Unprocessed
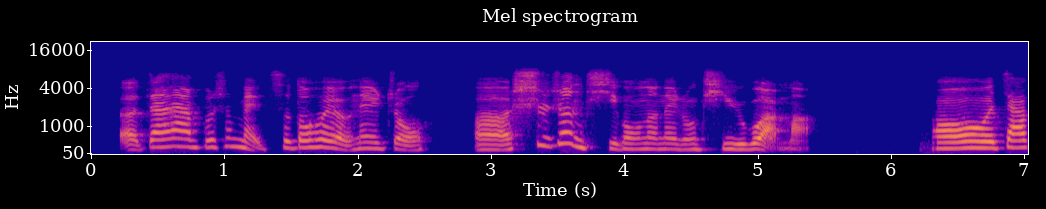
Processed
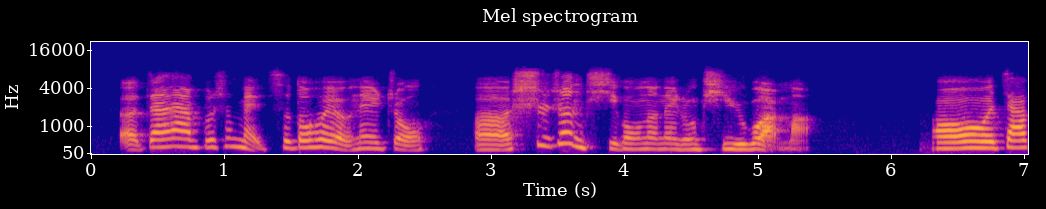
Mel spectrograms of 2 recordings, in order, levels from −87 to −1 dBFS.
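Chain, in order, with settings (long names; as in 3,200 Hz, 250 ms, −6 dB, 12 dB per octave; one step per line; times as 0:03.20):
0:04.35–0:05.12: comb filter 6.1 ms, depth 64%
level +9 dB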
